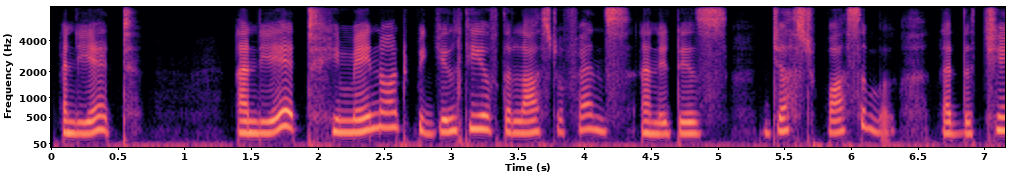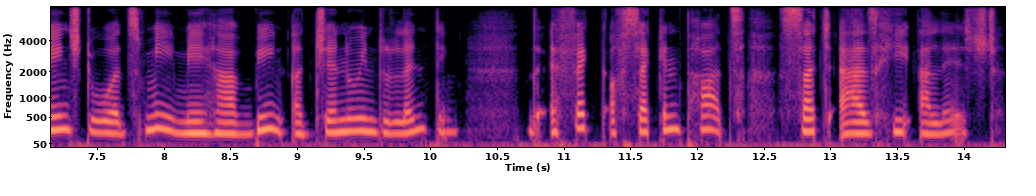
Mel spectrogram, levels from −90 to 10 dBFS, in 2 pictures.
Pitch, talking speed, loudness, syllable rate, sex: 225 Hz, 150 wpm, -19 LUFS, 4.6 syllables/s, female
